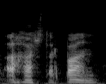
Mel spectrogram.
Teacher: na palavra arrastar Pan a sílaba tônica é a última sílaba é a sílaba Pan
